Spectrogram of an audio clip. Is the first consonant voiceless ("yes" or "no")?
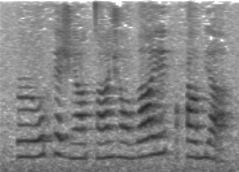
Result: no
